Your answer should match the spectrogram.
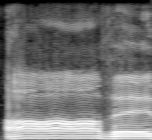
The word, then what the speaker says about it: Ave: And it's Reflections on the Names of God by Ava, A-V-A, Pennington. By the way, Ava, you know, like that could also be pronounced Ava, right? Like Ave Maria.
